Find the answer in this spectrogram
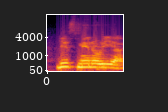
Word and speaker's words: Dysmenorrhoea: হচ্ছে সেটাকে ওরিয়া বলি, ডিসমেনোরিয়া। হইয়া লেখা থাকে কিন্তু উচ্চারণ হবে এটা ডবল আর ও এইচ ও ই এ, ডিসমেনোরিয়া।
